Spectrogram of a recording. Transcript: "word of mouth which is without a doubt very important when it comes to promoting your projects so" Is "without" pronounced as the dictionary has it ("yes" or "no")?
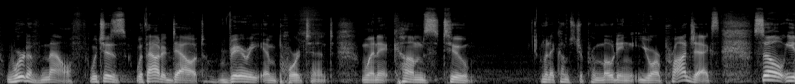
yes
